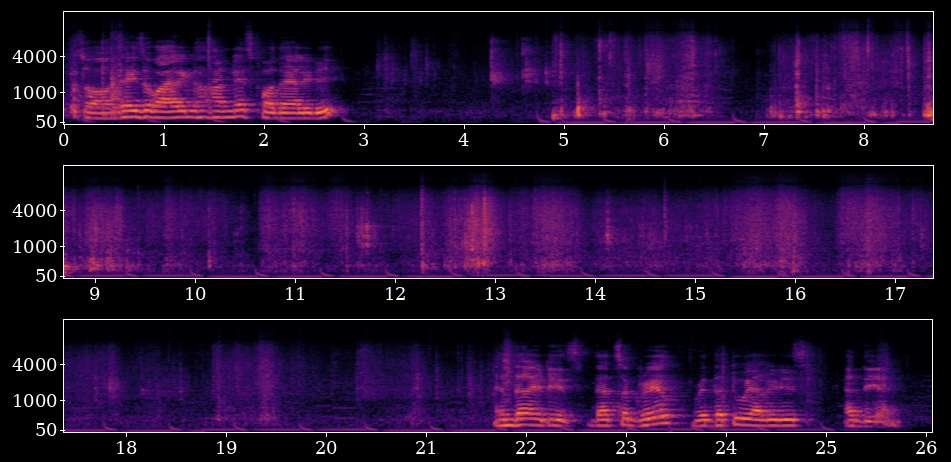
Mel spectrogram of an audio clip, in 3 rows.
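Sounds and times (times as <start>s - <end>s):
plastic and bubble wrap crinkling: 3.0s - 25.8s
cardboard box handling: 4.9s - 16.1s.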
